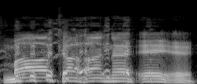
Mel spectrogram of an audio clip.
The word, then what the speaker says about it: McConaughey: How do you say his name again? Matthew McConaughey. McConaughey.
